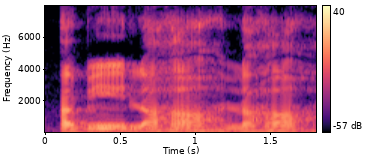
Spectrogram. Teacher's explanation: ہا سینے سے آواز نکلے گی، تھوڑا سا جھٹکا ہوگا۔ لہبیوں نا، وتب یہ با حروف قلقلہ میں سے ہے، ہلا کے پڑھا جاتا ہے۔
